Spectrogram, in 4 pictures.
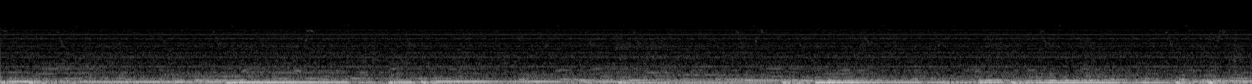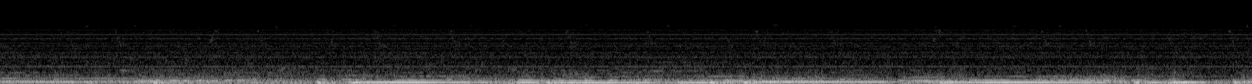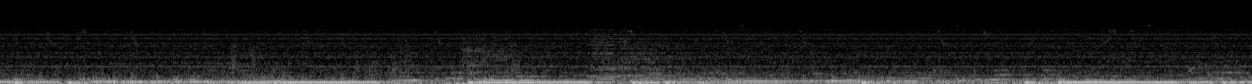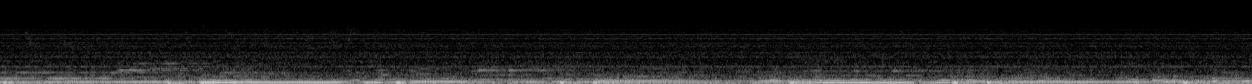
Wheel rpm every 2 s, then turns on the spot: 0, 0, 0, 0, 0, 0, 0, 0, 0, 0, 0, 0, 0, 0, 0, 0, 0, 0, 0, 0, 0, 0, 0, 0, 0.
none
